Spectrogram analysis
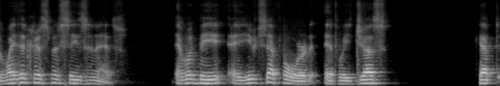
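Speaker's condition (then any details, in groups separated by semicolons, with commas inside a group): ALS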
